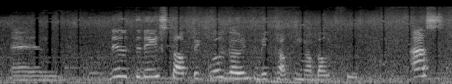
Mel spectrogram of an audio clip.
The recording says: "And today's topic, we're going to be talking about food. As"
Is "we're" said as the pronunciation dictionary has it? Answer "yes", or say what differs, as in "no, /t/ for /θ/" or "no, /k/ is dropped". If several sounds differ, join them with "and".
no, /l/ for /ɹ/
